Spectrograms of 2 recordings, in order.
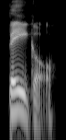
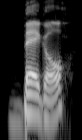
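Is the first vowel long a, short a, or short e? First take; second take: long a; short e. First: The first vowel is a long a. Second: The first vowel is a short e. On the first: "B A G E L, which is the right thing" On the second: "B E G G L E"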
